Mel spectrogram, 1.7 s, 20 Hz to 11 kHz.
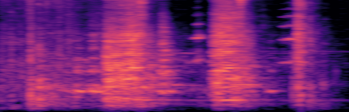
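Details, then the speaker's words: Old Chevy 3/4-ton fifth-wheel work truck with sagging doors, before fix: two short groaning squeaks with dull thuds as the door swings and shuts, dry worn hinges creaking; to be lubricated with silicone spray and white lithium grease. "sounds like it's dying man so we're going to fix this and it's a quick easy fix"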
